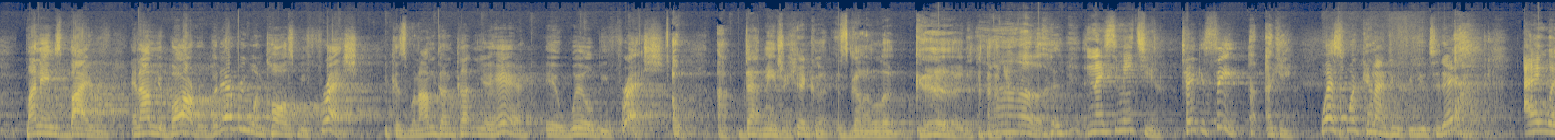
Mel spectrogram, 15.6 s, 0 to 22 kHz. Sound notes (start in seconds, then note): 9.3 chuckles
